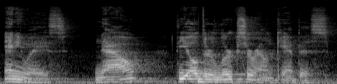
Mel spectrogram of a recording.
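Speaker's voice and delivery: low, hushed storyteller; legend storytelling. Acted. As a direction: tell it like a campus legend, soft and low. Resumes the legend.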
